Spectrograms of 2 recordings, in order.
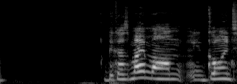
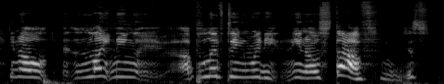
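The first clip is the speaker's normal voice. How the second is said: overwhelmed pleading; 8 semitones higher, 5 dB louder than usual. Retold or imitated. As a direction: beg for time like a wobbly baby deer. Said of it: "and I'm like".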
